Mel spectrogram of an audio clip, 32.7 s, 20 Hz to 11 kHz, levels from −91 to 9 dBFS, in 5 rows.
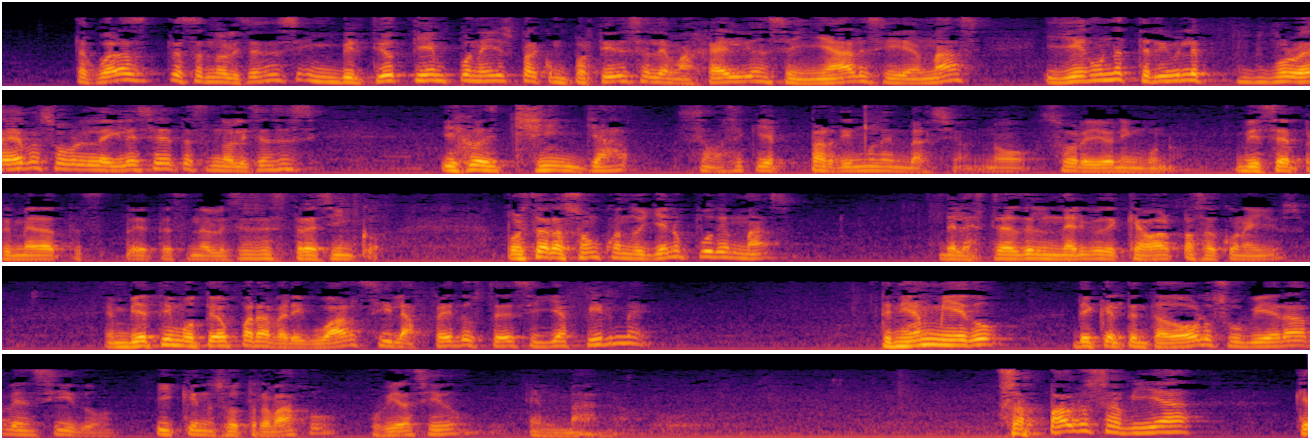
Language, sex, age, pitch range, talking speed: Spanish, male, 40-59, 105-155 Hz, 180 wpm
